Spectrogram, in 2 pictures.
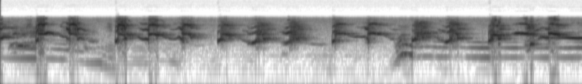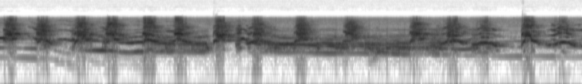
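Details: Miniature Schnauzers kept as pets yelp and howl as their owner comes home, quick rhythmic yips repeated about three per second over a sustained low howl, a chorus of several dogs.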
